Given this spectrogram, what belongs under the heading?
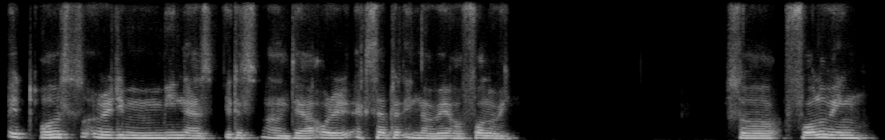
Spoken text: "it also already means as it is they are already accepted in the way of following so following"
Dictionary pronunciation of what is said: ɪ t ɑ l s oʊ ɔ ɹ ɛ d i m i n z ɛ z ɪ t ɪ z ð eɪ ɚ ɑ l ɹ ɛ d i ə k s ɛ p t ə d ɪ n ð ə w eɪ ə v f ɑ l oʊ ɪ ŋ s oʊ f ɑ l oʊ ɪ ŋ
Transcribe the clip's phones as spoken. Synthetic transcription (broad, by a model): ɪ t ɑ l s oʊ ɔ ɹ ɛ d i m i n ɛ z ɪ t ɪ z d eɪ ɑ ɑ l ɹ ɛ d i ə k s ɛ p t ə d ɪ n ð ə w eɪ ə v f ɑ l oʊ ɪ ŋ s oʊ f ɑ l oʊ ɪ ŋ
